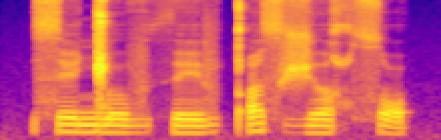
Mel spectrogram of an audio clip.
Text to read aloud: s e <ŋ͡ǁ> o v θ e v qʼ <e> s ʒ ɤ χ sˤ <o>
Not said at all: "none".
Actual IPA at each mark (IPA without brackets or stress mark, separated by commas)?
ŋ͡ǁ, e, o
